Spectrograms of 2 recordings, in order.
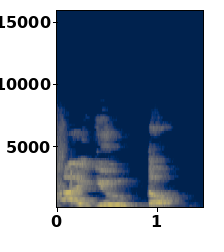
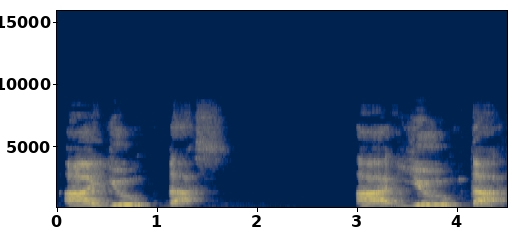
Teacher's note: You put the stress on the second to last syllable.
